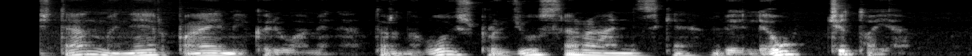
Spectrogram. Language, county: Lithuanian, Kaunas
